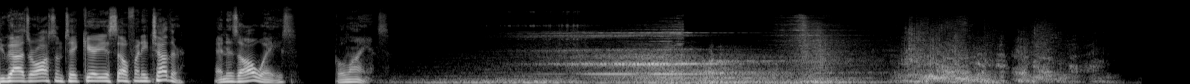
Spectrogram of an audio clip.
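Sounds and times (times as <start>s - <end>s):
lion roaring: 8.8s - 11.4s.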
